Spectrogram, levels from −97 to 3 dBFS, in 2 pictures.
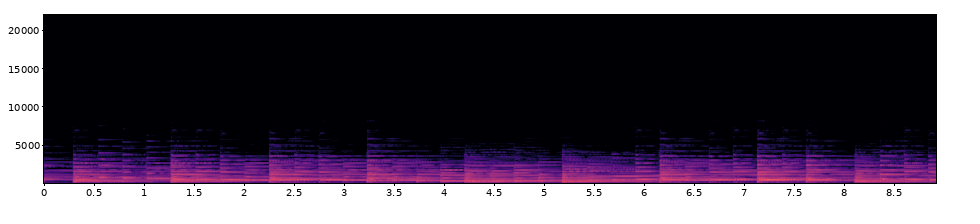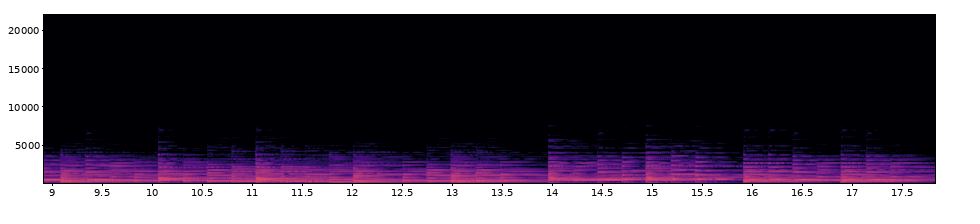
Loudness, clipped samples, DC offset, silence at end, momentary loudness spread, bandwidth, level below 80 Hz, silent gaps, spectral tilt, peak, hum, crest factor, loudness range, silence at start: -44 LUFS; under 0.1%; under 0.1%; 0 s; 5 LU; 7 kHz; -76 dBFS; none; -6.5 dB/octave; -26 dBFS; none; 16 dB; 2 LU; 0 s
